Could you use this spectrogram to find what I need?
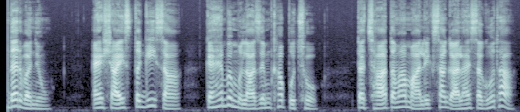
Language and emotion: Sindhi, neutral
